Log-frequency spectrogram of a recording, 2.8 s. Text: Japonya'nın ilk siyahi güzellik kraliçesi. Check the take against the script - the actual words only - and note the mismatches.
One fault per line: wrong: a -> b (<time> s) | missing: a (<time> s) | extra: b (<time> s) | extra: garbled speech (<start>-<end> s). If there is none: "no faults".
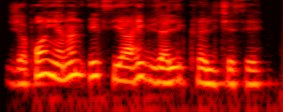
no faults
